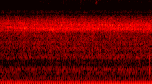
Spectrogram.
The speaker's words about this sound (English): It's gonna be the sauce if it's bubbling away on the stove top. Slowly defrosting.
